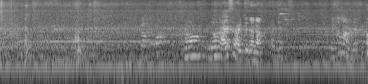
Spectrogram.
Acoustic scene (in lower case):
cafe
